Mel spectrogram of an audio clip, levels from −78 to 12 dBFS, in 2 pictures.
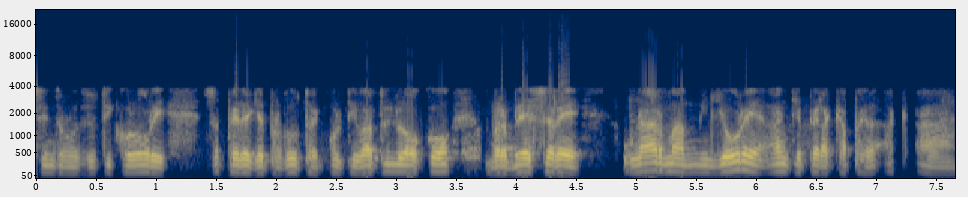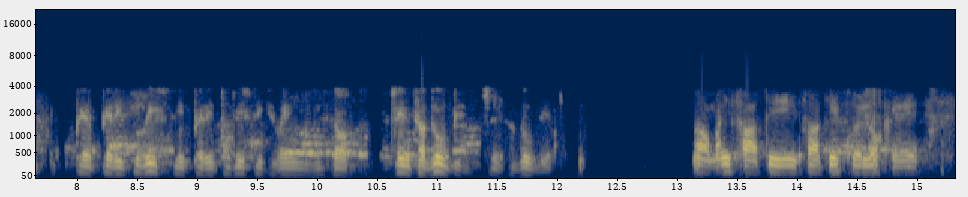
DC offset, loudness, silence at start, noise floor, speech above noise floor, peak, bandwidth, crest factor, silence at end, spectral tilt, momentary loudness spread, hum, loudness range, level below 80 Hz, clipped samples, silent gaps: under 0.1%; -16 LUFS; 0 s; -80 dBFS; 64 dB; 0 dBFS; 6.8 kHz; 16 dB; 0.15 s; -7 dB/octave; 14 LU; none; 8 LU; -68 dBFS; under 0.1%; none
